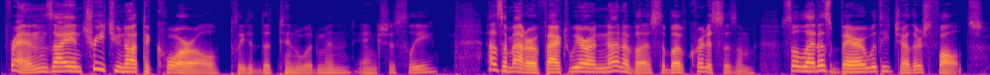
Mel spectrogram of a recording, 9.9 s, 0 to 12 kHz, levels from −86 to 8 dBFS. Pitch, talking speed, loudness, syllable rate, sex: 150 Hz, 195 wpm, -19 LUFS, 5.0 syllables/s, male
